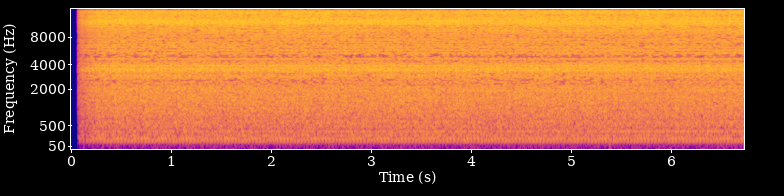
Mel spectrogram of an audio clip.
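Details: Nissan Sentra B14 idling with a dense, gritty metallic rattle and hiss from a failing Calsonic A/C compressor.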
